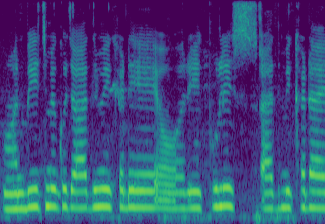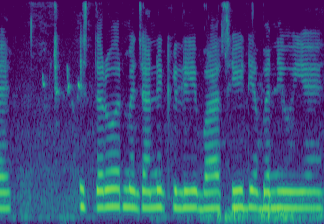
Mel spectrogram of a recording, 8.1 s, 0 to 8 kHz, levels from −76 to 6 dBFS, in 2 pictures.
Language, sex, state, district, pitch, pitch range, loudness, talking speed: Hindi, female, Rajasthan, Barmer, 220 Hz, 215-230 Hz, -14 LUFS, 175 wpm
